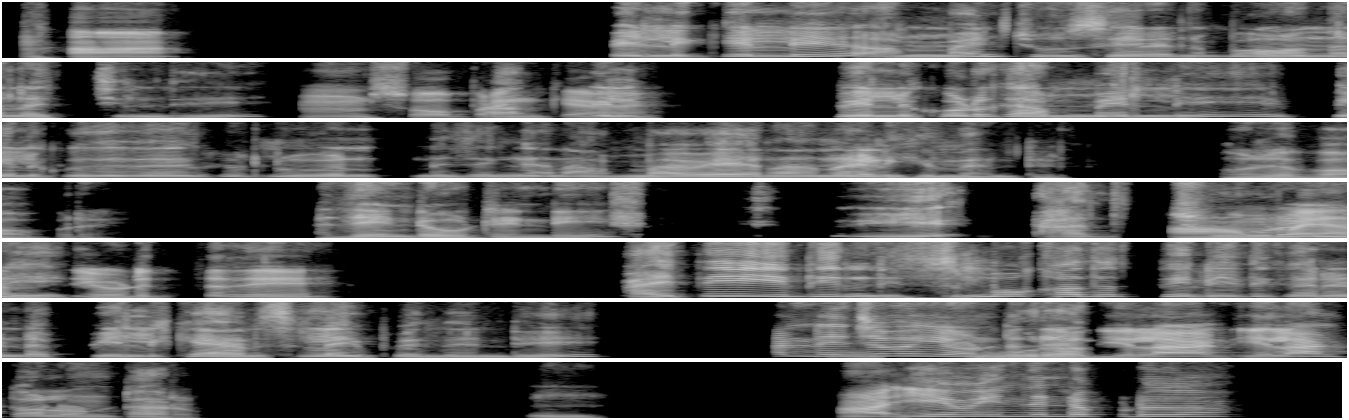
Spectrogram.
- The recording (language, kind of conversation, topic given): Telugu, podcast, నకిలీ వార్తలు వ్యాపించడానికి ప్రధాన కారణాలు ఏవని మీరు భావిస్తున్నారు?
- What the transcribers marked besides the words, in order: giggle; in English: "సూపర్"; other background noise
